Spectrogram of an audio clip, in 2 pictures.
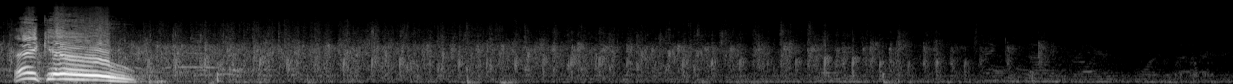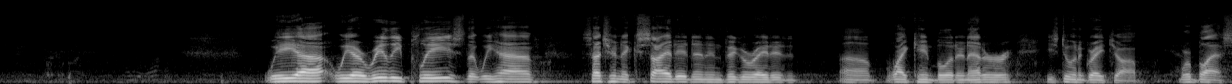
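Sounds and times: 
audience applause: 0.0s - 10.6s
speech: 0.1s - 1.4s, 15.1s - 24.6s.

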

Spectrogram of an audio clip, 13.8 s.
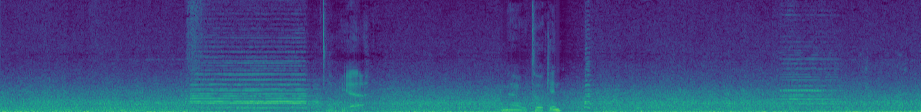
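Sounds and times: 
city traffic roar: 0.0s - 13.8s
car horn blaring: 2.8s - 4.8s, 8.7s - 9.0s, 11.6s - 12.8s
speech: 8.0s - 8.6s.

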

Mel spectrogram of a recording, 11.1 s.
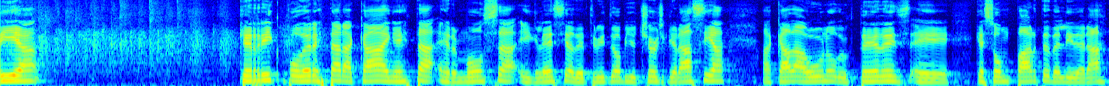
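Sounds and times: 
speech: 0.0s - 0.5s, 2.4s - 11.0s
audience applause: 0.0s - 2.8s.

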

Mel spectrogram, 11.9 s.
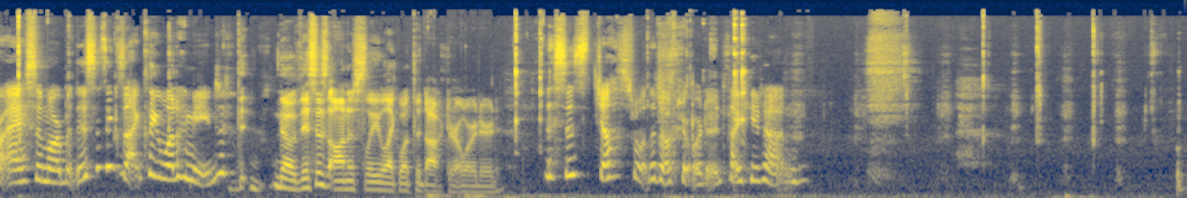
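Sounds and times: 
speech: 0.0s - 9.0s
crunchy chewing of generic Trix fruit cereal: 8.5s - 11.8s.

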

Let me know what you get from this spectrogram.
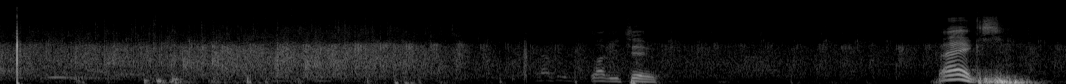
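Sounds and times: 
congregation applauding to welcome a pastor at a ministry gathering: 0.0s - 10.6s
speech: 1.4s - 1.9s, 5.9s - 6.7s, 9.4s - 10.1s.

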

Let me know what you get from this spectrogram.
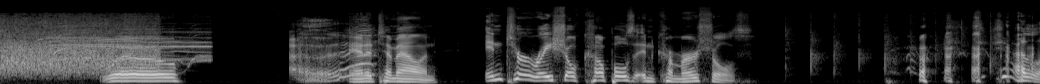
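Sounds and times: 
speech: 1.0s - 1.9s, 2.9s - 7.6s, 8.8s - 10.3s
single person clapping: 7.8s - 10.3s
person laughing or snickering: 9.0s - 10.3s.

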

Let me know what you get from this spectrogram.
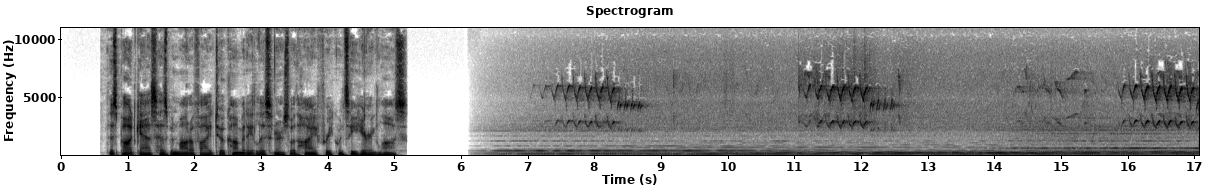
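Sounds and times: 
speech: 0.7s - 5.2s
Myrtle Warbler singing: 6.5s - 17.0s.

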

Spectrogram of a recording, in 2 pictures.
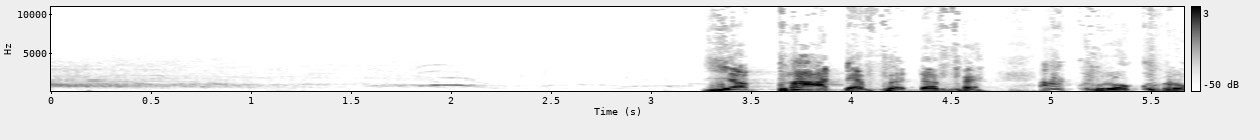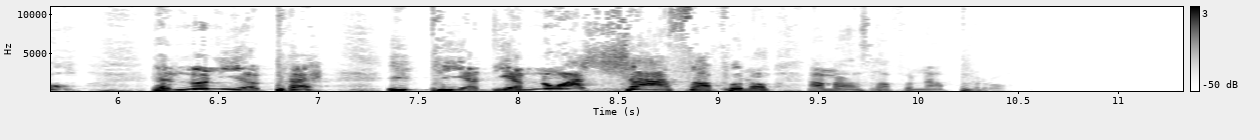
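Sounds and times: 
audience screaming and cheering: 0.0s - 3.3s
speech: 3.2s - 10.5s.

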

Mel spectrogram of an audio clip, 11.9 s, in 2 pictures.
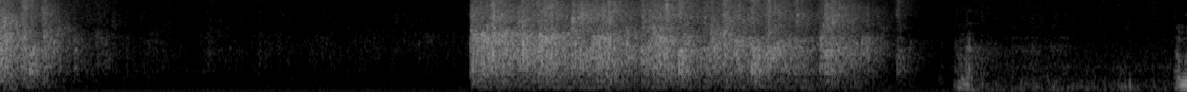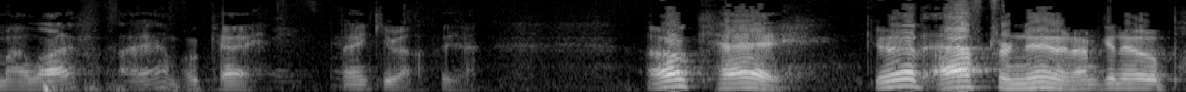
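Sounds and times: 
audience applauding a speaker at a university lecture: 0.0s - 0.6s, 2.3s - 4.6s
speech: 5.9s - 8.4s, 9.2s - 11.8s.

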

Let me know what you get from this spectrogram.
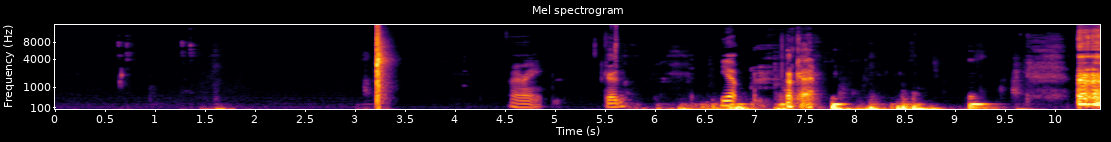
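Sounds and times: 
sharp hand clap for recording sync: 3.2s - 3.4s
speech: 4.6s - 5.8s, 6.6s - 7.8s, 10.2s - 10.4s
soft low thumps: 5.8s - 9.8s.

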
